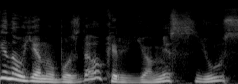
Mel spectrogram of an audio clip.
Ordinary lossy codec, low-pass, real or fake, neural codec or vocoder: AAC, 64 kbps; 14.4 kHz; real; none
